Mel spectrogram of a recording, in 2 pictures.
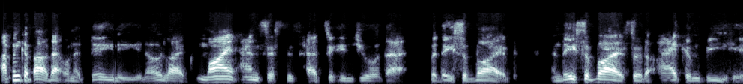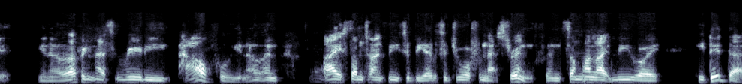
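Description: Speaking at a fairly quick pace, a man with a London accent uses a medium pitch and ordinary pitch variation. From West London. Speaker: screenwriter. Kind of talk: panel discussion. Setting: video call.

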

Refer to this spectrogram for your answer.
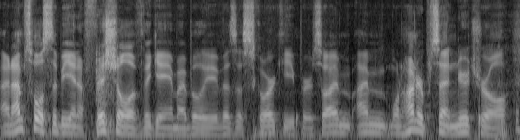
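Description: A very fast man with an American accent and fairly even intonation. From US Midwest, northwest Iowa. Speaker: podcast host. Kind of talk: casual chat. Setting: office.

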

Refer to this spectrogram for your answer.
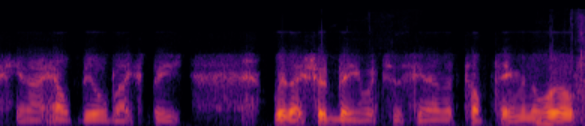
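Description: A man with a New Zealand accent speaks in a fairly low voice. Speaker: rugby coach. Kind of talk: radio interview. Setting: phone call.

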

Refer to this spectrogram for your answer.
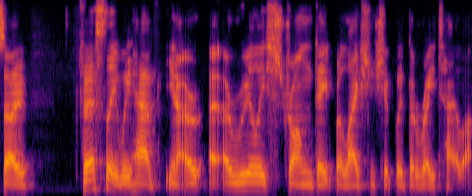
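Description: Over a quiet background, a man with an Australian accent talks at a fairly low pitch. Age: 30s. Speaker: startup founder and CEO. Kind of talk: interview. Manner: halting, many fillers.

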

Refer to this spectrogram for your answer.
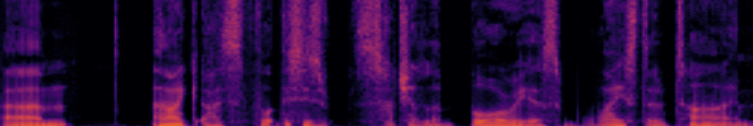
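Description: In a dry, close sound with no echo, a man with a very deep, low pitch and vocal fry speaks at a very slow pace with lively intonation. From England, Hertfordshire. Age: 60s. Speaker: voice-over artist. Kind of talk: interview. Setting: remote call from home studio.

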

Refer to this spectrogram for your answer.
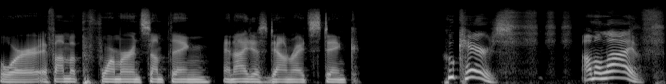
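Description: At a fairly slow pace, a man with a medium pitch and a plain, everyday voice speaks in a very clean recording with a silent background. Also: dry, close sound with no echo. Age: 30s. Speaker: hemophilia advocate and podcast host. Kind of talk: interview.

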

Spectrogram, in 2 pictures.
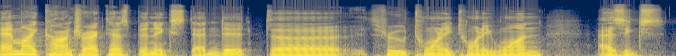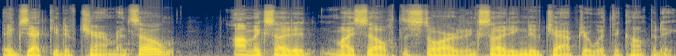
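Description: In a normal speaking voice, a man speaks at a medium pitch with ordinary pitch variation, recorded dry and close with no echo. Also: moderate pace, very clean recording, silent background. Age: 60s. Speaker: car dealership company chief executive. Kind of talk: radio interview.

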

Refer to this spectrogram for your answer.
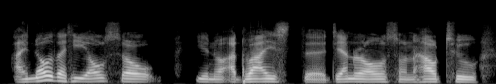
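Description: In a quiet background with a dry, close sound and no echo, a man uses an ordinary speaking voice of medium pitch, ordinary pitch variation and a fairly slow pace. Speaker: historian. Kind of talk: interview.

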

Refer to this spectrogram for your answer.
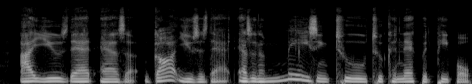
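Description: The recording is very clean, with a silent background. A man speaks in a plain, everyday voice at medium pitch with ordinary pitch variation. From US South, Fort Lauderdale, Florida. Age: 50s. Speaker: pastor. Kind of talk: casual interview.

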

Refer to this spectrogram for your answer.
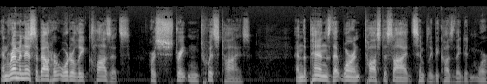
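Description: Delivery is fairly slow, with lively intonation and big swings in loudness. The recording is very clean, with a silent background. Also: man, medium pitch for a man. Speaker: poet. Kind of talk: poetry reading. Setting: stage with audience. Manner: long-winded.

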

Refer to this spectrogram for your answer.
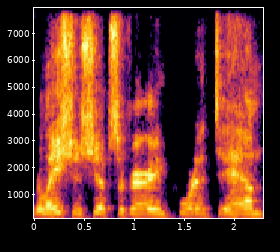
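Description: A man in an American accent speaks at a moderate speed, his pitch fairly high. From US South, Nashville, Tennessee. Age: 60s. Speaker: sports sales executive. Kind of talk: interview. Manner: halting, many fillers.

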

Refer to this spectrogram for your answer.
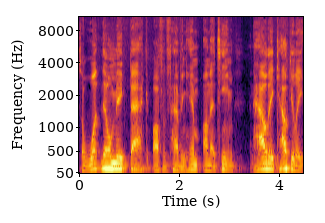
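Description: This is a normal speaking voice with an American accent. It has ordinary pitch variation and a moderate pace. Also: man. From South Florida. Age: 40s. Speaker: fishing tackle shop owner. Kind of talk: casual chat.

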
